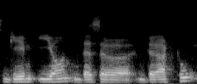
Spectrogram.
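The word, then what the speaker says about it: Gameeon: company oh yeah yay it's not game on as uh usually people pronounce it it's game eon there's a there are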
